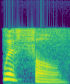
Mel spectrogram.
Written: whiffle

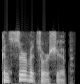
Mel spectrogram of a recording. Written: conservatorship

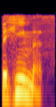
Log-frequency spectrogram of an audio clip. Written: behemoth

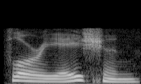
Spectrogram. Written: floriation

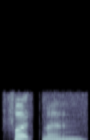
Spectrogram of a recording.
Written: footman

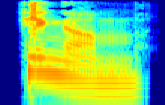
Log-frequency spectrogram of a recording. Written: hingham

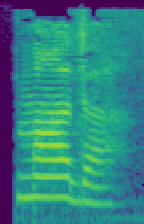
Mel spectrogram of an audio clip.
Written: hammada

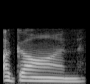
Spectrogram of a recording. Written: agone

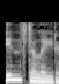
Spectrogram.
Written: instillator

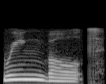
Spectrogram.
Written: ringbolt

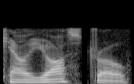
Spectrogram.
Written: Cagliostro

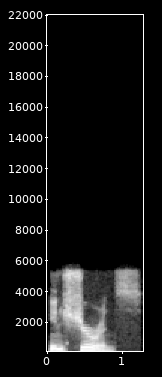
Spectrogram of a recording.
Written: insurance

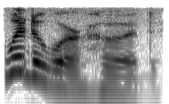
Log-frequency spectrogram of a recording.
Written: widowerhood

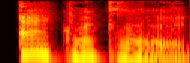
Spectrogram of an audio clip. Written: aquiclude

